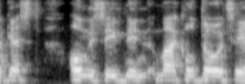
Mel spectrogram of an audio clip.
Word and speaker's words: Doherty: finally got our guest on this evening Michael Dougherty how you doing Michael I'm very good and thanks for pronouncing my surname perfectly the country you know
